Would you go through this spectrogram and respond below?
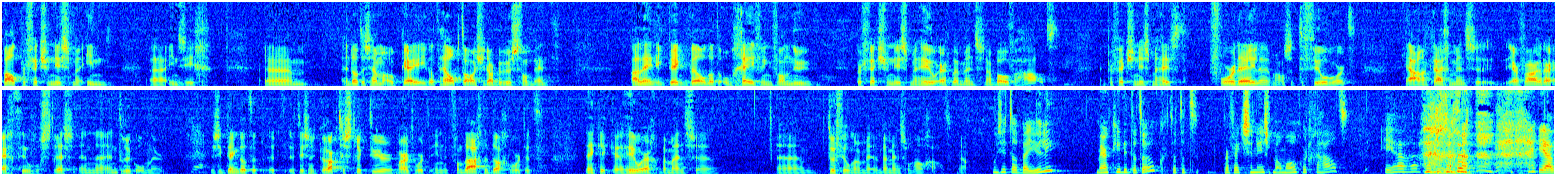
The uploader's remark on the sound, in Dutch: Live gespreksprogramma dat op 2 juni 2023 werd opgenomen in de Serre van de Botanische Tuinen in Utrecht. Het maakte onderdeel uit van de Dag van het Uitstelgedrag van het Student Support Centre.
